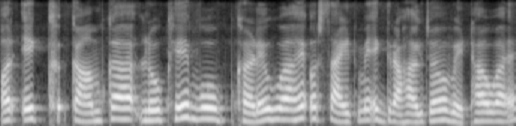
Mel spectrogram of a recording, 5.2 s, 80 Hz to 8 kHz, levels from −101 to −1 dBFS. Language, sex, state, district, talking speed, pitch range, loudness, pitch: Hindi, female, Bihar, Katihar, 265 wpm, 205-255 Hz, -14 LUFS, 235 Hz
